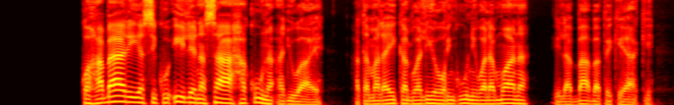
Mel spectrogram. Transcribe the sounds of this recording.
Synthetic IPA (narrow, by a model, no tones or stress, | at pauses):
kwaɦaɓaɾijasikuʔilɛnasaːhakunaʔaʄuaɛ | hatamalaikawaliɔwiŋɡuniwalamwana | ilaɓaɓapɛkɛja̰kɛ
